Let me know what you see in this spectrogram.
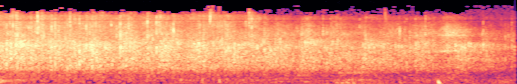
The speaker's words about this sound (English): So while they make their way up, well, you can clap now. That's good.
